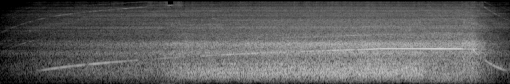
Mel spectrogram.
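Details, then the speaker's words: Alffaa electric air duster rated 45 mph, on its default maximum of three speeds, trigger pressed: smooth rushing whine climbs steadily to high, even top speed, then winds down cleanly; healthy blower motor. "And it speeds up."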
